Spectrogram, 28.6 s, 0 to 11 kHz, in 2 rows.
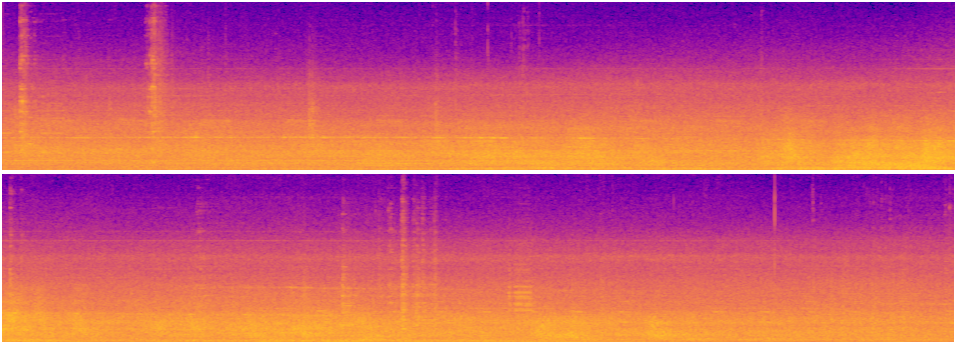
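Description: Boeing 767-300ER's twin turbofan engines at takeoff power: a steady rushing jet noise that swells to its loudest about halfway through as the airliner rolls past and lifts off, then stays strong as it climbs away.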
